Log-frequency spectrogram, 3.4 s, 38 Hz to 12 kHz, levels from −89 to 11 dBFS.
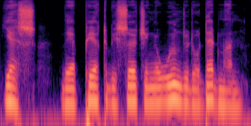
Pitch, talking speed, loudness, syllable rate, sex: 110 Hz, 195 wpm, -17 LUFS, 4.8 syllables/s, male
